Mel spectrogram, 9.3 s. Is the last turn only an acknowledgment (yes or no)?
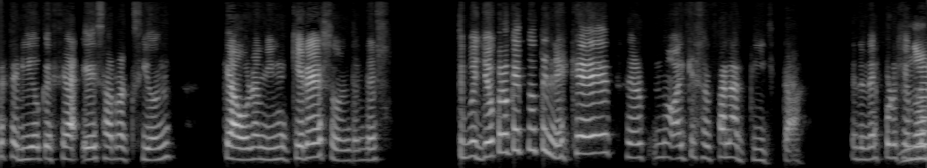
no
